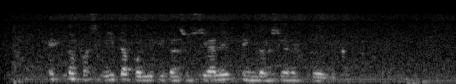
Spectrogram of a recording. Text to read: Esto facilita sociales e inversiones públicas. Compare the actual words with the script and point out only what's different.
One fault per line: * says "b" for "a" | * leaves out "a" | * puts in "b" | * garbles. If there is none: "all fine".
* puts in "políticas"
